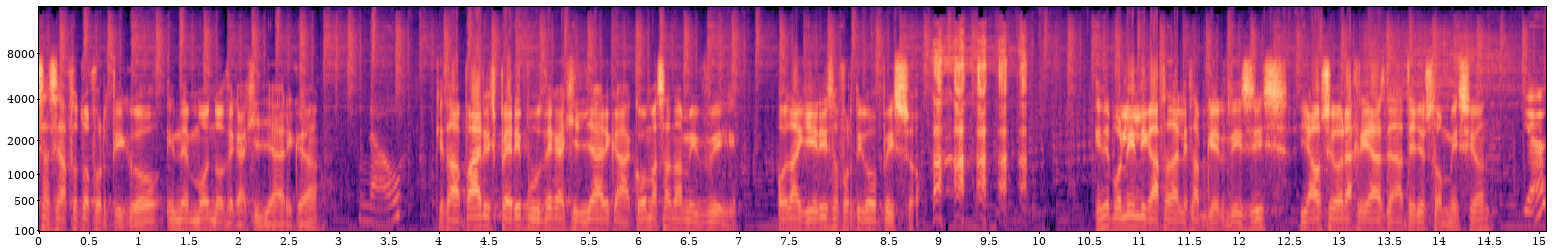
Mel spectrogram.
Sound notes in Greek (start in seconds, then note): 8.8 γέλια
